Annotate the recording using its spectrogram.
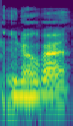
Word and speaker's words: Unova: It was in Unova only, which I realize I've been pronouncing it wrong. I keep saying Unova, but it's Unova.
